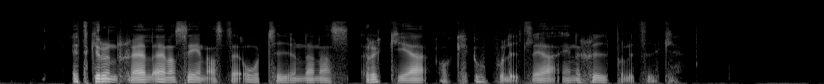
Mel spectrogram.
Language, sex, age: Swedish, male, 25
